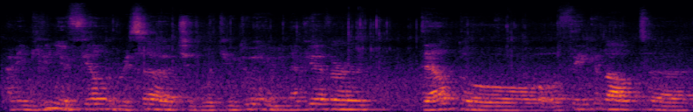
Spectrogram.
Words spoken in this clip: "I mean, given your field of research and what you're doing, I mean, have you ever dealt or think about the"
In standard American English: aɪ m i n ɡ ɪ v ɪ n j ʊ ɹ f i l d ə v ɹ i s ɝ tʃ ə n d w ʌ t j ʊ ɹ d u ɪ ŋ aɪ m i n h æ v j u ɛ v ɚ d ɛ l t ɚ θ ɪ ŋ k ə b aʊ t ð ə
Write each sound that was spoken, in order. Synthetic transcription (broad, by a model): aɪ m i n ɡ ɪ v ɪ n j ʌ ɹ f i l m ə v ɹ i s ɝ tʃ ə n w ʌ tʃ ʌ ɹ d u ɪ ŋ aɪ m i n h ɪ v j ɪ ɛ v ɚ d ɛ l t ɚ θ ɪ ŋ k ə b aʊ t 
